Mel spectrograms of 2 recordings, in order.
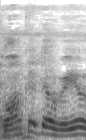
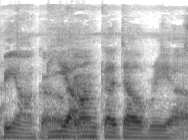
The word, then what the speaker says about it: Bianca Del Rio: Is Blanca Del Rio, is that from the movie Blanca? No, Bianca. Bianca Del Rio.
